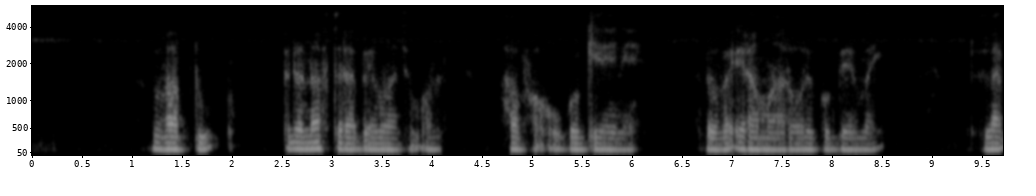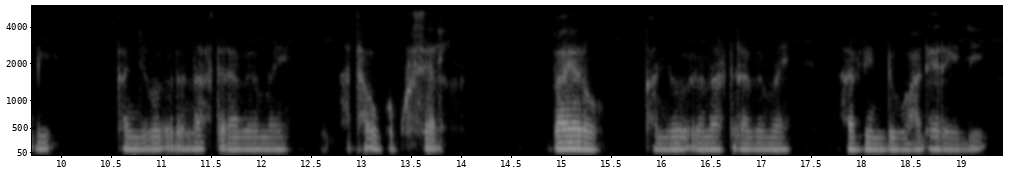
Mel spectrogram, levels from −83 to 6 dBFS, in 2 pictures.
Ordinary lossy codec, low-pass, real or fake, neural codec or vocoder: Opus, 32 kbps; 5.4 kHz; fake; codec, 16 kHz, 8 kbps, FreqCodec, smaller model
